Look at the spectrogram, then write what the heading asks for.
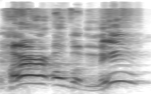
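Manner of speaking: outraged disbelief. Retold or imitated. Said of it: "She was like".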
